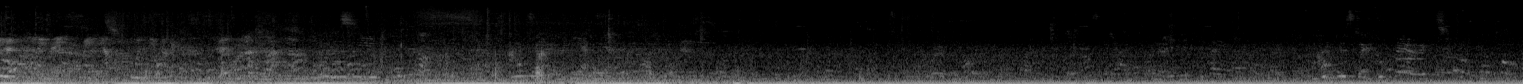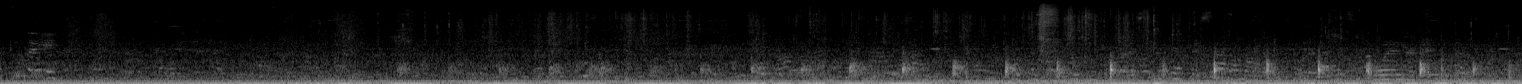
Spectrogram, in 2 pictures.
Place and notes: Montreal: 1000 de La Gauchetiere Terminus - 1000 de La Gauchetiere Terminus
equipment used: Ipod Nano with Belkin Interface
Waiting for the 55 bus in the indoor South Shore bus terminal, all lines delayed 20 minutes, 1000 De La Gauchetiere
Montreal, QC, Canada, 13 May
